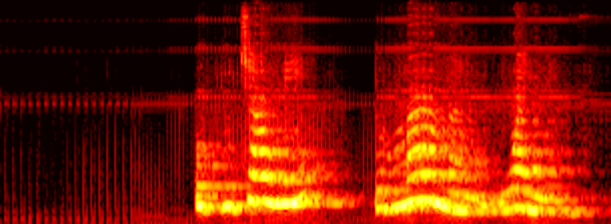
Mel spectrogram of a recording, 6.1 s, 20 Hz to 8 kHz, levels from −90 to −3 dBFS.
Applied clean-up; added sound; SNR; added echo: neural separator model SepFormer DNS4.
